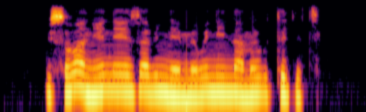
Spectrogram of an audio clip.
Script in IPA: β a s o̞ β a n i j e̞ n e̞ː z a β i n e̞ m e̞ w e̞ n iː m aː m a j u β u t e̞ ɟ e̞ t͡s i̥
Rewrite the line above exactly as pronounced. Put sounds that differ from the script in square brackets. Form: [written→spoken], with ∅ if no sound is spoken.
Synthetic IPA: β [a→i] s o̞ β a n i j e̞ n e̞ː z a β i n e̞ m e̞ w e̞ n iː [m→n] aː m a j u β u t e̞ ɟ e̞ t͡s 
